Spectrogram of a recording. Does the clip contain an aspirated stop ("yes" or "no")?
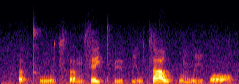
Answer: yes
